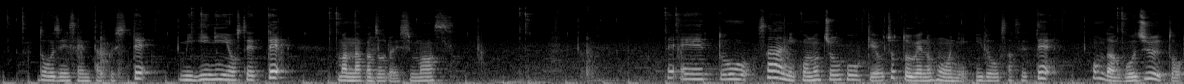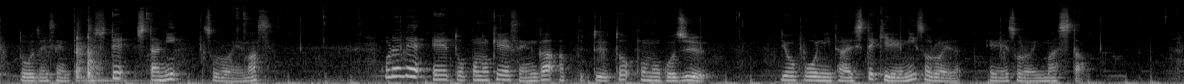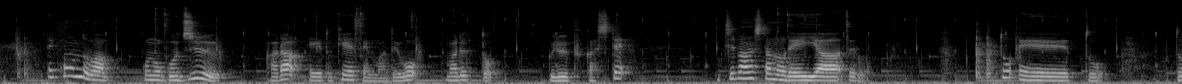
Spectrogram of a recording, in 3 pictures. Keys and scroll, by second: 15.1 super+s.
